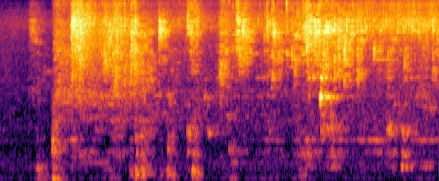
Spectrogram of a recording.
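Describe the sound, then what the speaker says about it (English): Kitchen tap running steadily into a sink while hands are washed, a close, continuous gush of water with small splashes and shifts as hands move under the stream, no speech. "Let me wash my hands"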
